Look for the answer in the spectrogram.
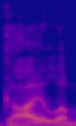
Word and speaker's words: Gila: It's spelt G-I-L-A. And one of I believe, a do-go-on listener actually corrected my pronunciation because I was saying Gila monster. And they went, Gila. Like that. – Okay. Yeah, I don't know how you got Gila from G-I-L-A.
